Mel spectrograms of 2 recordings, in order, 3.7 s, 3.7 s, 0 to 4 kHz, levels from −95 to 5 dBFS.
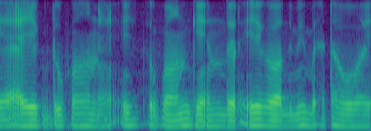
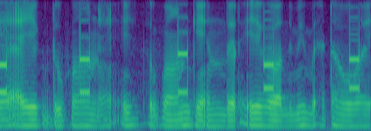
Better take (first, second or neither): first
